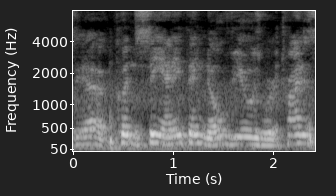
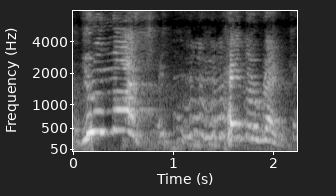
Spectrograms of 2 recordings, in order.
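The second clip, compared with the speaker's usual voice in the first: sneering panto villain; 11 semitones higher than usual. Pretend. Melodrama villain bit.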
